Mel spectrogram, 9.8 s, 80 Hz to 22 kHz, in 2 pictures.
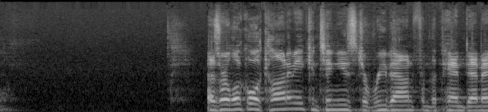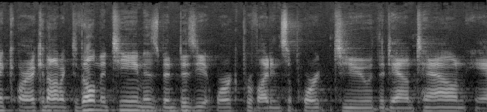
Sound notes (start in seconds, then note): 0.0 silence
